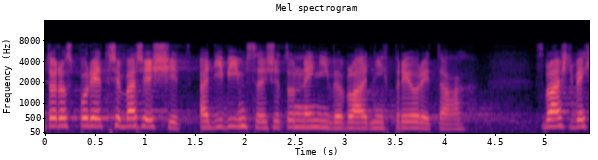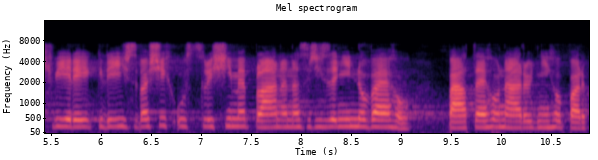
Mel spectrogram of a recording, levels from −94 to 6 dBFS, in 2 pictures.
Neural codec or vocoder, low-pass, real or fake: none; 7.2 kHz; real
